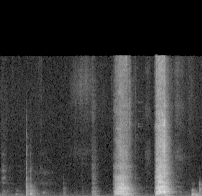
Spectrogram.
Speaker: it's a little bit too heavy you can hear that loud noise when it's ripping through there that means that it's just digging in i'm just going to back it off a little bit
